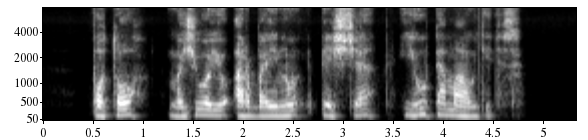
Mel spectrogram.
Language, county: Lithuanian, Alytus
